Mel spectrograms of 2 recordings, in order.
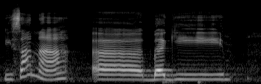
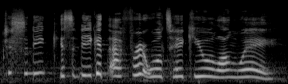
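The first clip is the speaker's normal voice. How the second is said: sedikit lifted high and light, then effort punched; playful sing-song sedikit, firm on effort; emphatic repeat; 8 semitones higher than usual. Shown as a demonstration. Guest repeating her own phrase for the host, playful emphasis. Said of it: "aku suka sekali kata-kata sedikit effort".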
